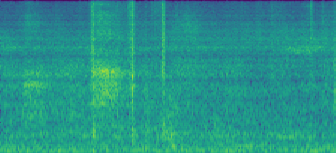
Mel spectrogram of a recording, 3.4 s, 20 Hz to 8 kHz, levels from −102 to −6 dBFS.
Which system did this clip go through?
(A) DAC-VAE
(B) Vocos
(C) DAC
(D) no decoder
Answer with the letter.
A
